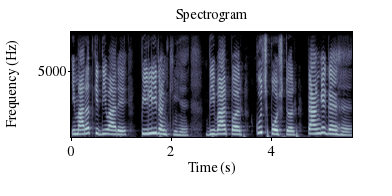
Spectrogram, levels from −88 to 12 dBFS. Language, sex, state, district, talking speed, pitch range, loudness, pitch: Hindi, female, Jharkhand, Garhwa, 150 wpm, 275-335 Hz, -16 LUFS, 310 Hz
